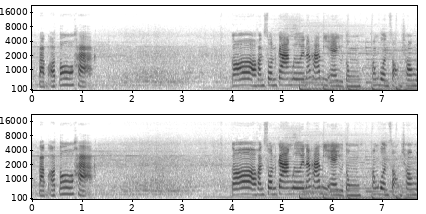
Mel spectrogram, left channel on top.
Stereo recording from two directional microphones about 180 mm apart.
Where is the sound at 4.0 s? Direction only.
25° right (ahead or behind).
